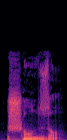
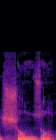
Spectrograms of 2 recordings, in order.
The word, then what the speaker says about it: chantes-en: Chantes-en, okay, could be chantes-en une, chantes-en. Alright, so keep in mind that you will have to keep this S, z, chantes-en, okay, to have this link between the two.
